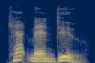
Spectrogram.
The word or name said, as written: Kathmandu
